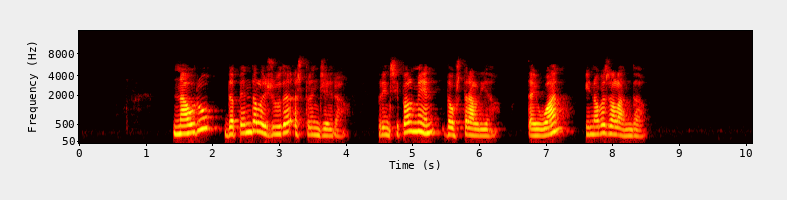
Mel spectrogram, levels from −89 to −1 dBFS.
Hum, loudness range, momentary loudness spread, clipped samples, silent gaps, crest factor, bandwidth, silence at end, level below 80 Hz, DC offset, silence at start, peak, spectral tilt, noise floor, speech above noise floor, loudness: none; 2 LU; 13 LU; under 0.1%; none; 22 dB; 7 kHz; 1.6 s; -76 dBFS; under 0.1%; 1.4 s; -8 dBFS; -6.5 dB/octave; -86 dBFS; 57 dB; -29 LUFS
